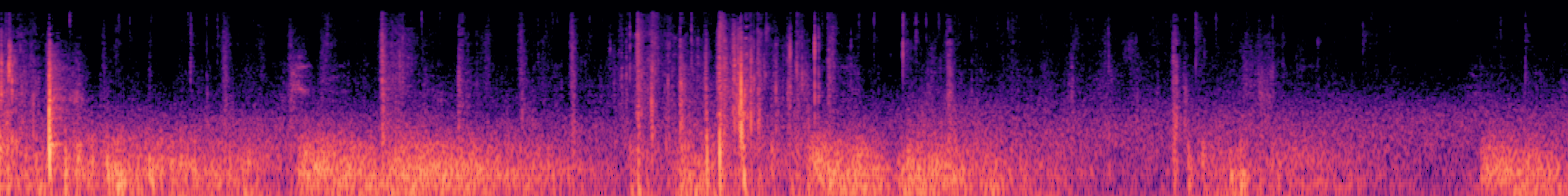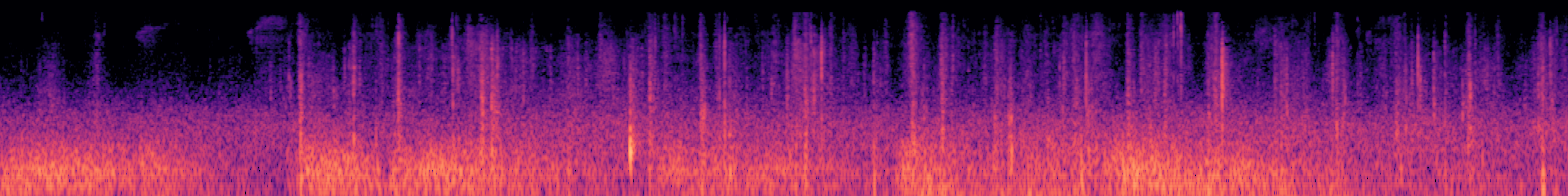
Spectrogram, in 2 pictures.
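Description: Footsteps of several soldiers walking through forest undergrowth, with scattered knocks and thuds of gear. A low rumble comes and goes every few seconds.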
